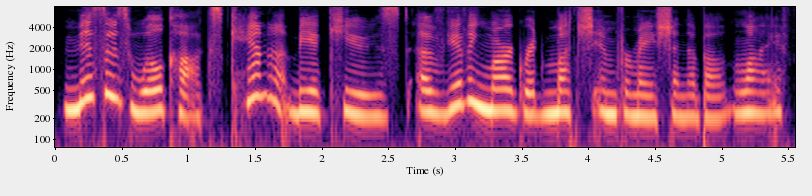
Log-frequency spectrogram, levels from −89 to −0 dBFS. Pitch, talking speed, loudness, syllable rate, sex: 260 Hz, 130 wpm, -14 LUFS, 4.3 syllables/s, female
